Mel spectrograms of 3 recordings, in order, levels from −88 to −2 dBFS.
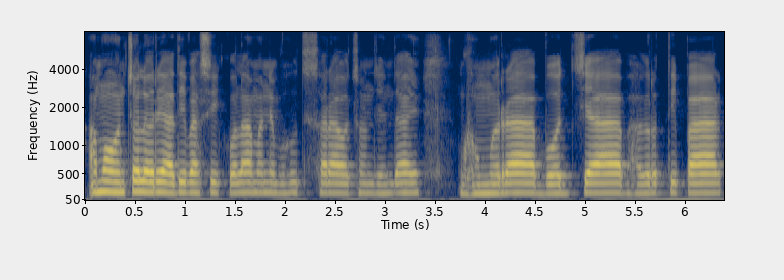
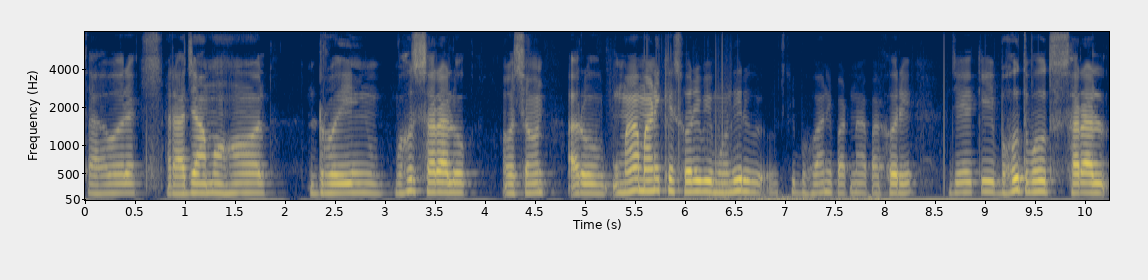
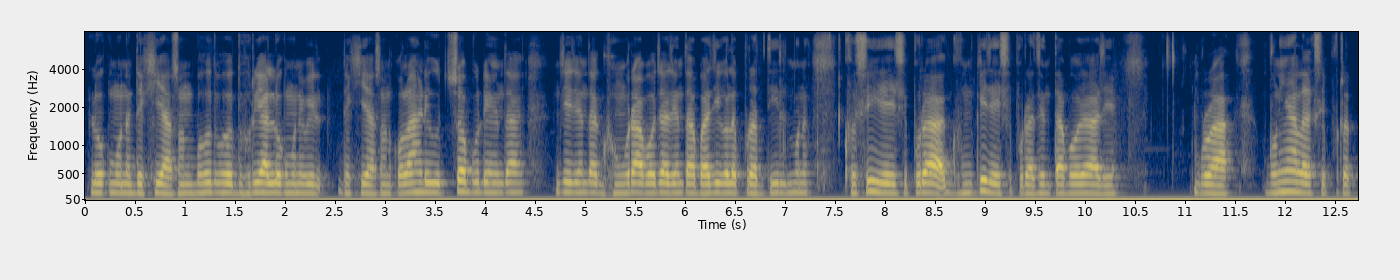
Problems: background sounds at intervals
